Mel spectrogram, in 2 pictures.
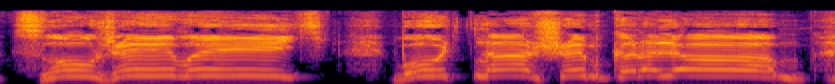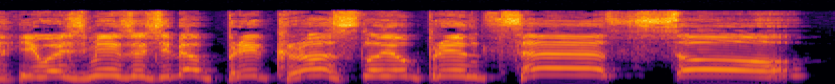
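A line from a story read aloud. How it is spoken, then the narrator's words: Dogs shouting. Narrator (Russian): все 3 собаки кричали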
